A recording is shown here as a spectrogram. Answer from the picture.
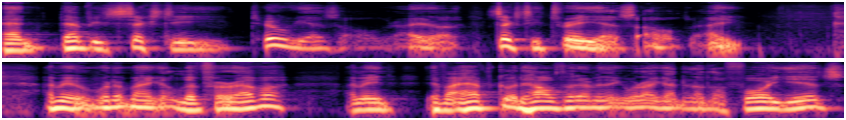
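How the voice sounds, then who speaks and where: At a moderate pace, the voice has a dark, mellow tone, vocal fry and lively intonation. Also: man, fairly high pitch for a man. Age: 70s. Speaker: real estate entrepreneur. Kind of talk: interview conversation. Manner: repetitive, emphatic.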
